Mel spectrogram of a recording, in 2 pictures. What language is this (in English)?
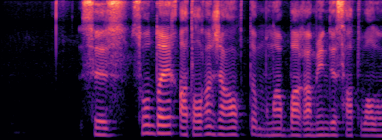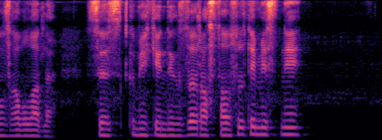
Kazakh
